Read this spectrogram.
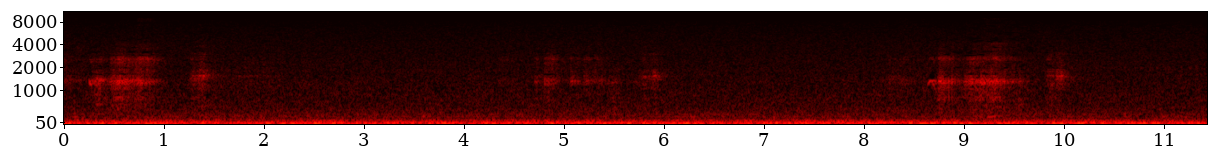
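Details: Rhythmic rough snoring breaths recurring every few seconds during sleep over a steady low background hum.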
